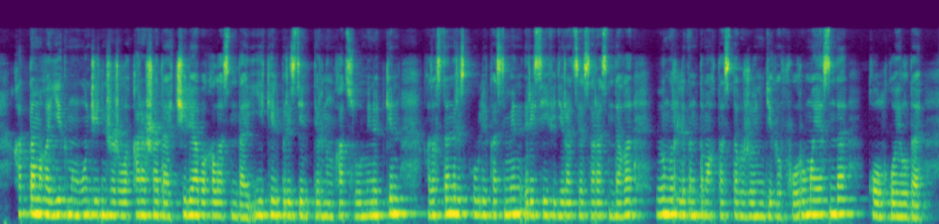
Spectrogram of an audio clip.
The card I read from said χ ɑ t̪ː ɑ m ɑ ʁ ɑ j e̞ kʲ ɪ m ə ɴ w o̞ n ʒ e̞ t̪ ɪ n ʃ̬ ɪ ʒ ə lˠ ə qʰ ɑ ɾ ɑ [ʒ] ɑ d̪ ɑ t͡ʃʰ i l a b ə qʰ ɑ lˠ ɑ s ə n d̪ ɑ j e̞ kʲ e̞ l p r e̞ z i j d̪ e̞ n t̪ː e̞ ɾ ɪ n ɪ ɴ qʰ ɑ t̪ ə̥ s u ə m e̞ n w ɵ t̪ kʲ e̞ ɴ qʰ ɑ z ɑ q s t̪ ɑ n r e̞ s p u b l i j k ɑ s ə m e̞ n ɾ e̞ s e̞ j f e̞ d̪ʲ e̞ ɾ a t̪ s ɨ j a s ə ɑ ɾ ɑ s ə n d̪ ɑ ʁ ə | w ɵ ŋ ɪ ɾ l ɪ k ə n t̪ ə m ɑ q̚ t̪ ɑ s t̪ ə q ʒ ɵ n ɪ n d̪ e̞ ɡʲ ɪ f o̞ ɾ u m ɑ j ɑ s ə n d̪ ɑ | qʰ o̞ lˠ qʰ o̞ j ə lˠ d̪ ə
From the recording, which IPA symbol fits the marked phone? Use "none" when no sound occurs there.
ʃ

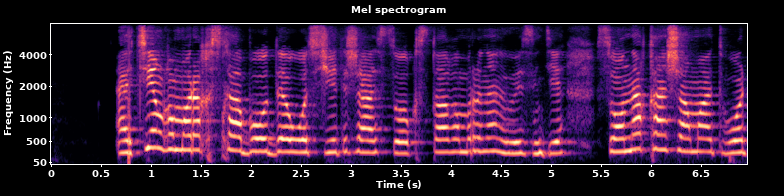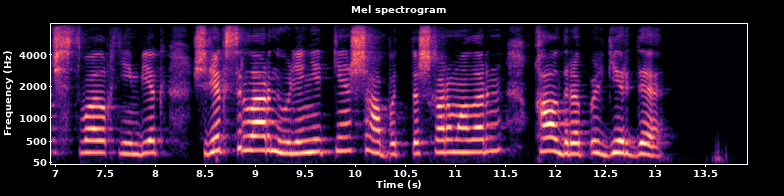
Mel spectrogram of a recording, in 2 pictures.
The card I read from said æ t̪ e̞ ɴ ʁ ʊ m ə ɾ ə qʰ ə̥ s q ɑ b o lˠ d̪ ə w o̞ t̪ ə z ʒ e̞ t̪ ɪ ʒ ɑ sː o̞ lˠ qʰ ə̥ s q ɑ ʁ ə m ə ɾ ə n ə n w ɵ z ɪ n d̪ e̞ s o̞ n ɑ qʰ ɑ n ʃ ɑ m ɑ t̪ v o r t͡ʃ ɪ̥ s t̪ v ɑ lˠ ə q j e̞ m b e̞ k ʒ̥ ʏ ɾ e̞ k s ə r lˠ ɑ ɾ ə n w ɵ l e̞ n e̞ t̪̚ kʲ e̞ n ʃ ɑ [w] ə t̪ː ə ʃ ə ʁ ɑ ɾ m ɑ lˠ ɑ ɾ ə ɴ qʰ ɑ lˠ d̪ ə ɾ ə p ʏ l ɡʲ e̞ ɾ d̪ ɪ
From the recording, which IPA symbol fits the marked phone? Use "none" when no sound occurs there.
b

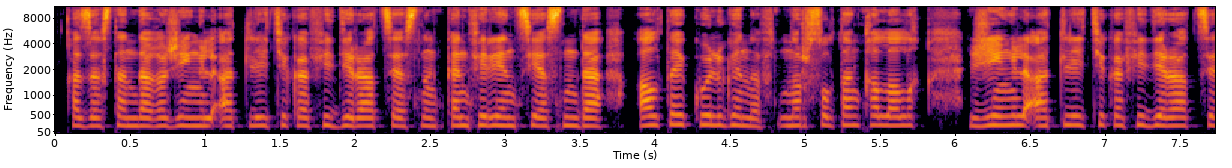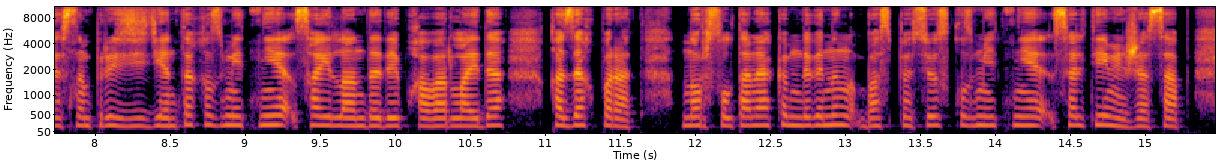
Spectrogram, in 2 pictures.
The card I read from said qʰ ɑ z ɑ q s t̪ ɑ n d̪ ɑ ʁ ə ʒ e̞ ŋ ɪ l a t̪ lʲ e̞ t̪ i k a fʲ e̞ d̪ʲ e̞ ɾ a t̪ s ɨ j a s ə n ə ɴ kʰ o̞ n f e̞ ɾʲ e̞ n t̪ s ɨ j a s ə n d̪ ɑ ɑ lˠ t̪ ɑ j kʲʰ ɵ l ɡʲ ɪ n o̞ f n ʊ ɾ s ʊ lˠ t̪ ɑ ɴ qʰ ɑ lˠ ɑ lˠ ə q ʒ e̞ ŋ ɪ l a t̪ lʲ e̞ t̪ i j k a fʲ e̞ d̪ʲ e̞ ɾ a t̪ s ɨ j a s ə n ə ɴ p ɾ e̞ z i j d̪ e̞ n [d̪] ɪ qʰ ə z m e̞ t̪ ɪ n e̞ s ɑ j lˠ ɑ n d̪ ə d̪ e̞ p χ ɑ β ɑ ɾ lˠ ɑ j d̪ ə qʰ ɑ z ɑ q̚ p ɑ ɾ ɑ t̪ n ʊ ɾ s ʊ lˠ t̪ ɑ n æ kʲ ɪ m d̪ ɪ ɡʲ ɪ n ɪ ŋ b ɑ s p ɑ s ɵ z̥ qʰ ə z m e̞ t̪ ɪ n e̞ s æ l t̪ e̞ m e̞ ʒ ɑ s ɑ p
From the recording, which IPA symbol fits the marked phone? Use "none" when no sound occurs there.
t̪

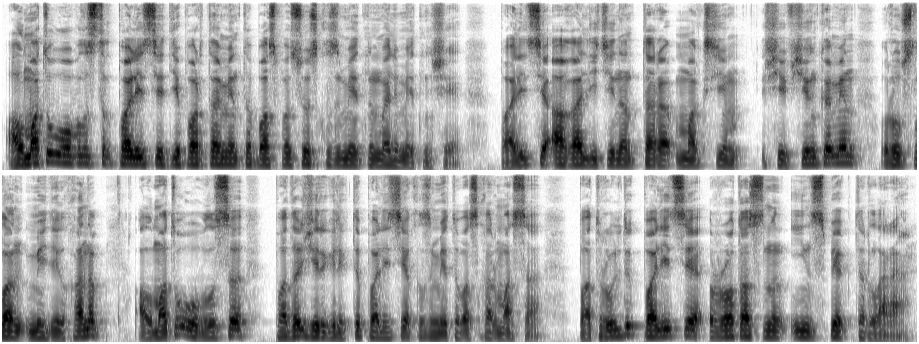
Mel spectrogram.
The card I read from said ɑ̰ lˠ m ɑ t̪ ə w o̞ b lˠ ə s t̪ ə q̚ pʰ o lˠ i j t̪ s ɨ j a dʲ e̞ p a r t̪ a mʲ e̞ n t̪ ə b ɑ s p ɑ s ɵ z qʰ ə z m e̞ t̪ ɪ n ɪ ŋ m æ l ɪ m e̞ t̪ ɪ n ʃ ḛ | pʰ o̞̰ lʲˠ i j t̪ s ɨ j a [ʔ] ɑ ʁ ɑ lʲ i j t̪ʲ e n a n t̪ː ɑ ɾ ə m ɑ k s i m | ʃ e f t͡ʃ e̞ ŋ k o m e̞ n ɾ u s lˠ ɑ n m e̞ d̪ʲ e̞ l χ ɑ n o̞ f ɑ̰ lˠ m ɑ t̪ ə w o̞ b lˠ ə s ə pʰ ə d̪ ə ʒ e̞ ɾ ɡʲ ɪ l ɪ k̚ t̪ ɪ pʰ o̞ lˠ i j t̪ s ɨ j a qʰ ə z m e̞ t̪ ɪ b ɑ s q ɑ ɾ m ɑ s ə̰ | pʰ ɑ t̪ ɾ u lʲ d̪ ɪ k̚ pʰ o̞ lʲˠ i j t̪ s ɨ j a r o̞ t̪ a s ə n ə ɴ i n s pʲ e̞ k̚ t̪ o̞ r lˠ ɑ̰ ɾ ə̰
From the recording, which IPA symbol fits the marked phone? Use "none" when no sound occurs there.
ʔ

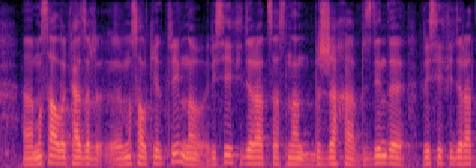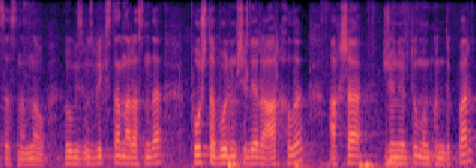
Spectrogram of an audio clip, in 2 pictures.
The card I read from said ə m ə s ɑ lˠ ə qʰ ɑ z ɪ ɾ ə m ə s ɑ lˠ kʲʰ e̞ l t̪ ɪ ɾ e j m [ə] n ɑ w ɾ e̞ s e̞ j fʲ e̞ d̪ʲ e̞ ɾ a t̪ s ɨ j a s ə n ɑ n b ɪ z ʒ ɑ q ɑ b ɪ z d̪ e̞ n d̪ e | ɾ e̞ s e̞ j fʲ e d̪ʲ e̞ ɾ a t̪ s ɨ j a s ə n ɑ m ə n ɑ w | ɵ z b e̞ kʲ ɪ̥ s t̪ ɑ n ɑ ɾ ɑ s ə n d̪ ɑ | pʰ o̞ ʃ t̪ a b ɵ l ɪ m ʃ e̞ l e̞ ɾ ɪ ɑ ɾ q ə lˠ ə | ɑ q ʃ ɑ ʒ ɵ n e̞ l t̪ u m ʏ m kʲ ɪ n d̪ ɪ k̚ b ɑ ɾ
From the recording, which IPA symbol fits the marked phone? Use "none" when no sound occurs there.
ə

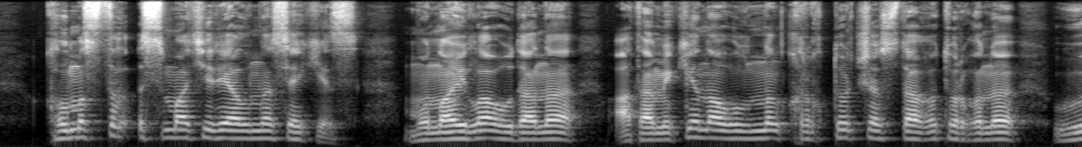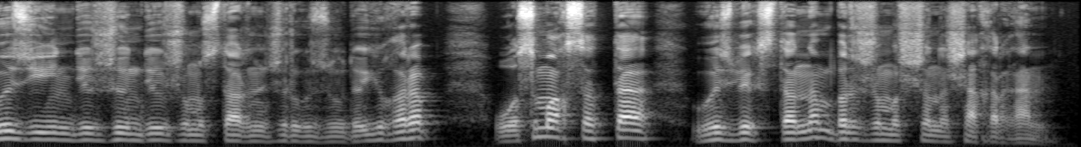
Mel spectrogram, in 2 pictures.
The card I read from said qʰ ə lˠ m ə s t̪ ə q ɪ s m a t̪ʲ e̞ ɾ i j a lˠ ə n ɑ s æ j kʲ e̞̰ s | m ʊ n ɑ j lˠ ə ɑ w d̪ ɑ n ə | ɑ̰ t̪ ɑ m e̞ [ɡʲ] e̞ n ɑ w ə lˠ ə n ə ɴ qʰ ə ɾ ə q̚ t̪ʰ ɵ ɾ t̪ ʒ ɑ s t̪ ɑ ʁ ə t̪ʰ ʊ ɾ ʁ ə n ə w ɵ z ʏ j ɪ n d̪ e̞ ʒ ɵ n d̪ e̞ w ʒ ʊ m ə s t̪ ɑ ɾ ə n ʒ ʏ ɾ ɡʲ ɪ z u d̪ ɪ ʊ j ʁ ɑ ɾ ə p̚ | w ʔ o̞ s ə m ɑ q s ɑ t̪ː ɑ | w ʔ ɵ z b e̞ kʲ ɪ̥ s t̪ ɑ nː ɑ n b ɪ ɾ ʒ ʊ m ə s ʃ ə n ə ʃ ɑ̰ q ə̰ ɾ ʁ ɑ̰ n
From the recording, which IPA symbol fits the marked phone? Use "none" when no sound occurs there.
kʲ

